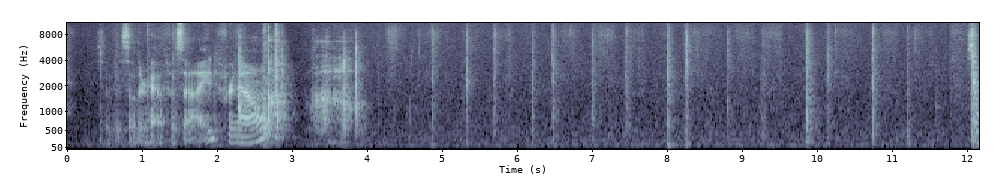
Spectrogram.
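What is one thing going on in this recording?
Hands knead and slap dough.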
